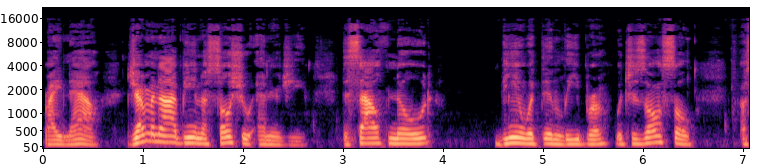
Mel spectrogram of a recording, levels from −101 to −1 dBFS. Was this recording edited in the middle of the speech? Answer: no; 0 cuts

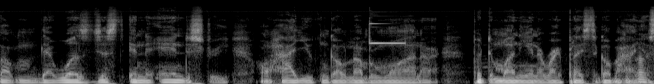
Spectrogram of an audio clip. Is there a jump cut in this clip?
no; 0 cuts

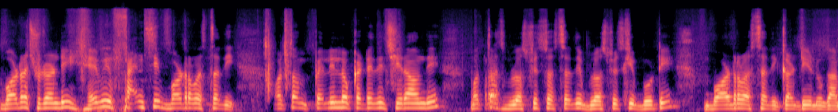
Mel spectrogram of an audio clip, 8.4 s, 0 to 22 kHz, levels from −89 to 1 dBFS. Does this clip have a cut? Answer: yes; 1 cut; at 4.9 s

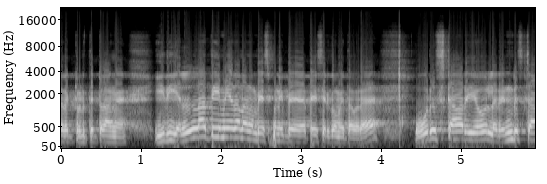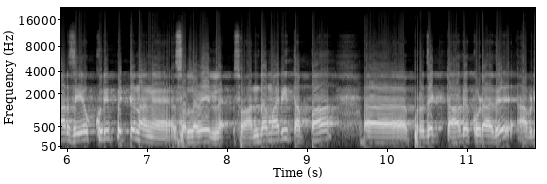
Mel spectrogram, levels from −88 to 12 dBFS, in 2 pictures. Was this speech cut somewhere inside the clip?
no; 0 cuts

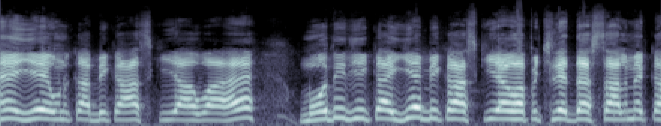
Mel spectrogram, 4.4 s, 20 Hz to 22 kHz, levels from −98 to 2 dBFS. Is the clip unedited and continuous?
yes; 0 cuts

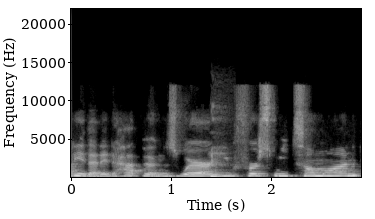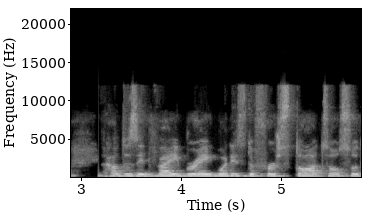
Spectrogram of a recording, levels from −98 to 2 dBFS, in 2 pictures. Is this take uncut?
no; 1 cut; at 3.1 s

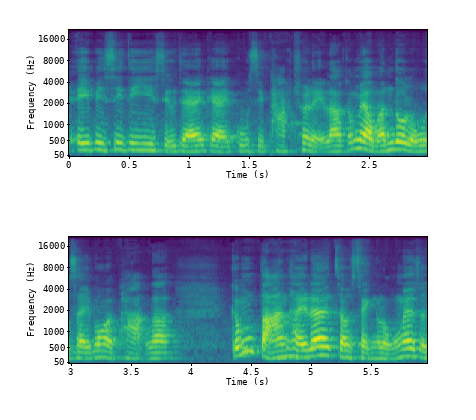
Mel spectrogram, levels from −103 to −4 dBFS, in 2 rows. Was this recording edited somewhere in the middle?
no; 0 cuts

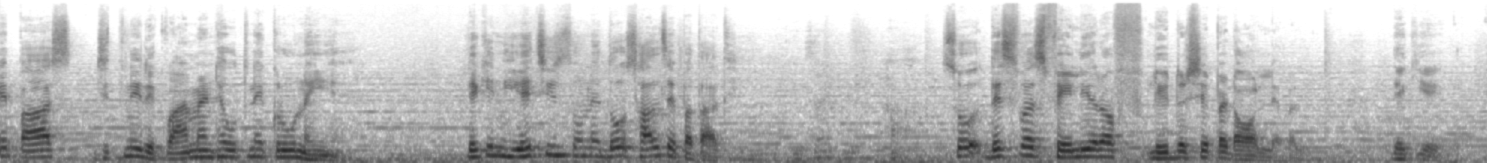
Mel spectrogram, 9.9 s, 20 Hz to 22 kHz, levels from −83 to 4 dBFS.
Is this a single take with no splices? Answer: yes; 0 cuts

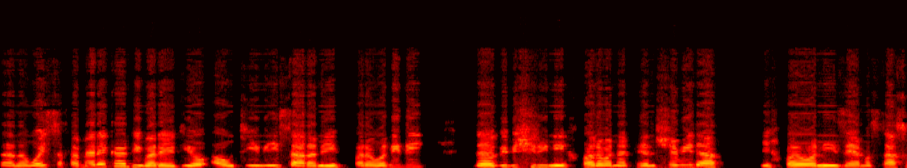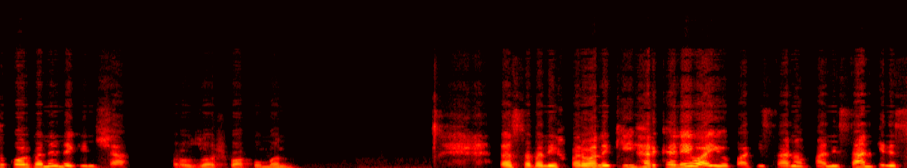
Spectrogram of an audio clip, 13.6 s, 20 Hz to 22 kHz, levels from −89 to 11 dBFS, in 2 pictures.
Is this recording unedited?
yes; 0 cuts

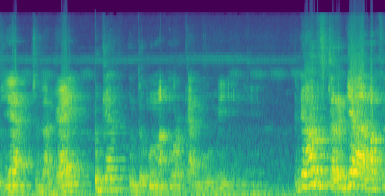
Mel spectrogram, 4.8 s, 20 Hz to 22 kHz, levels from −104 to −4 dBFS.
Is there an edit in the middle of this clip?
yes; 1 cut; at 1.2 s

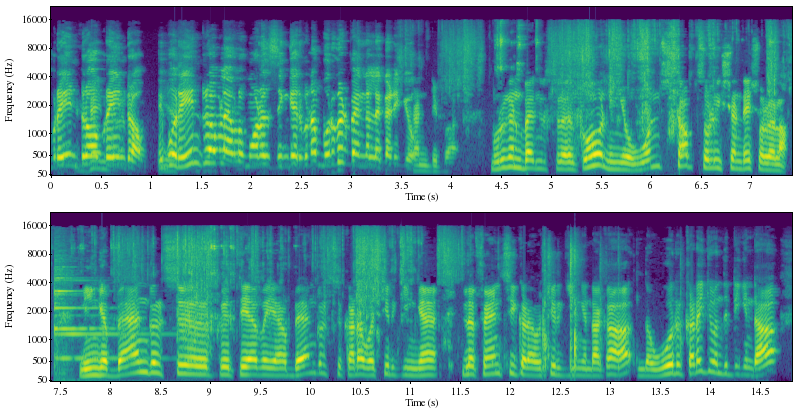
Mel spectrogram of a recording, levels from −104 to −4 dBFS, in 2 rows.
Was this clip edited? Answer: no; 0 cuts

